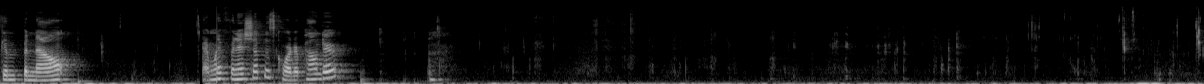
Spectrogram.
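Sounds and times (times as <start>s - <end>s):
person chewing food: 0.8s - 2.0s, 3.7s - 12.0s.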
